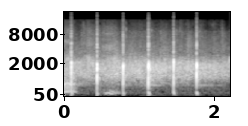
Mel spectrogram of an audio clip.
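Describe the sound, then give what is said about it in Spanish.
An audience applauds, a steady wash of many hands with a handful of sharp, evenly spaced claps standing out in a regular rhythm. Nobody speaks. “Denle un fuerte aplauso a”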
